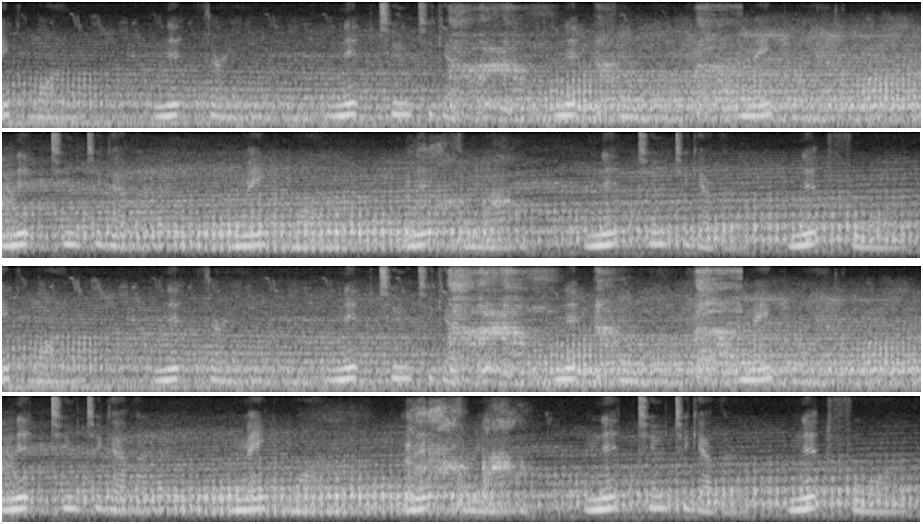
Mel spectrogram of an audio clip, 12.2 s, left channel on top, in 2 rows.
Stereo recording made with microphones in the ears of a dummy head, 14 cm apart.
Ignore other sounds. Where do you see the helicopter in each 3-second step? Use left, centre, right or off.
right, centre, left, left.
